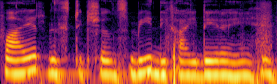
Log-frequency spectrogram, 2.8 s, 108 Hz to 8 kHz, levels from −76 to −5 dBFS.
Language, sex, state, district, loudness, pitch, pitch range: Hindi, female, Rajasthan, Bikaner, -15 LUFS, 185 Hz, 175-190 Hz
